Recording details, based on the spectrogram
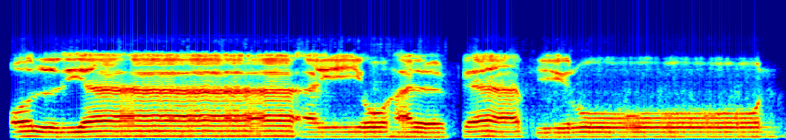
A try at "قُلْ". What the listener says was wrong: আপনার ক্ষেত্রে কফের পেশের উচ্চারণটা কিছুটা মনে হচ্ছে যেন গোলের ক্ষেত্রে একটু কমতি রয়ে গেল। তো ঠোঁটটাকে খুলে তারপর ক, কি, কু, অর্থাৎ এখানে যেন ওকার মুখে একটা আওয়াজ না হয়, এই বিষয়টা খেয়াল করবেন।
